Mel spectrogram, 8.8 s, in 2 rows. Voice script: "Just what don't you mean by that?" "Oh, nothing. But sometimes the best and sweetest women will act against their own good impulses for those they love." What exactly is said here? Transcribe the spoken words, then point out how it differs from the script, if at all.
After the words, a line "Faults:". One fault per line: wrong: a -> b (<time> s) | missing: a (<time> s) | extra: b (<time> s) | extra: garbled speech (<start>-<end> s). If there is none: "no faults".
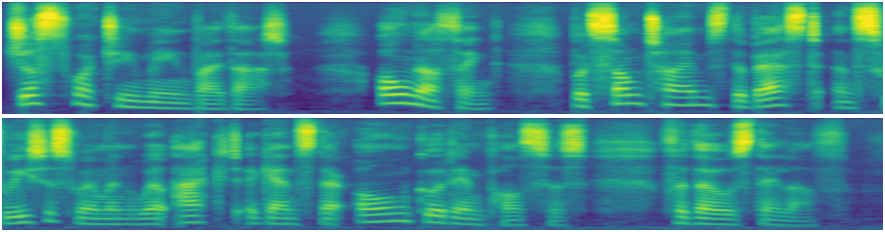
"Just what do you mean by that?" "Oh, nothing. But sometimes the best and sweetest women will act against their own good impulses for those they love."
Faults:
wrong: don't -> do (0.5 s)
